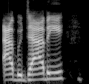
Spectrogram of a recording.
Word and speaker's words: Abu Dhabi: His last race was 2 weeks ago, the final race of the 2022 season in Abu Dhabi, or as the British say, Abu Dhabi.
